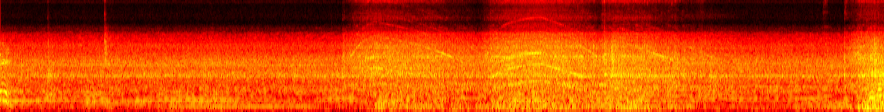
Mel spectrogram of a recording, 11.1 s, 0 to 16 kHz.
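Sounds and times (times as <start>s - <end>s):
electric drill boring into metal: 4.3s - 9.0s, 10.5s - 11.0s.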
